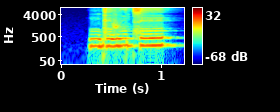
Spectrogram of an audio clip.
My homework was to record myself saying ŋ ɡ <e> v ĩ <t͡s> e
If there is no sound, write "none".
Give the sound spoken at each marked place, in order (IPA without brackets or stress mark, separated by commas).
e, t͡s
